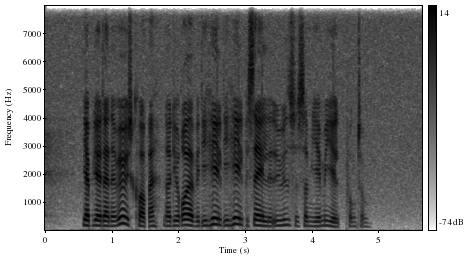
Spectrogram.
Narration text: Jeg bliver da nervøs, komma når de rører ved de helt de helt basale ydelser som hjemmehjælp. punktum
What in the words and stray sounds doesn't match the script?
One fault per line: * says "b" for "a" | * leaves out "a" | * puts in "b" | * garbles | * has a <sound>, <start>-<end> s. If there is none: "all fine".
* has a dropout, 1.5-1.6 s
